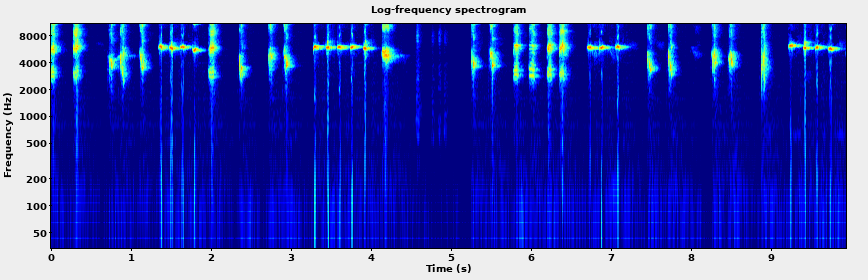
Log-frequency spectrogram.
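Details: Spotted-plumaged Van Hasselt's sunbird in full song, used to stir up and stimulate another bird; rapid clusters of thin, high chirps alternate with pure whistled notes held briefly, in bursts separated by short silences.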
